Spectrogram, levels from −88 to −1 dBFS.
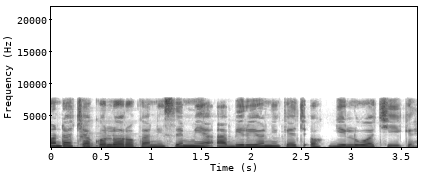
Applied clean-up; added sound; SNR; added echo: neural separator model SepFormer DNS4.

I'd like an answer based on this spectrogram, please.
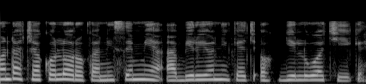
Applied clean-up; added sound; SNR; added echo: neural mask model Resemble Enhance denoiser.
